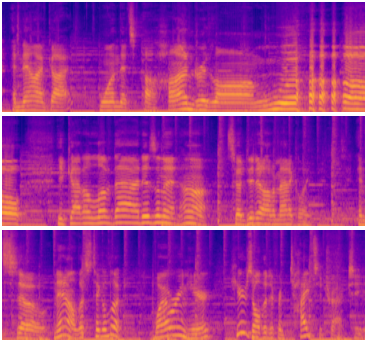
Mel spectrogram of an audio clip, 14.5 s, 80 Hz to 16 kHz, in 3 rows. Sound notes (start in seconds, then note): 3.6 laughs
